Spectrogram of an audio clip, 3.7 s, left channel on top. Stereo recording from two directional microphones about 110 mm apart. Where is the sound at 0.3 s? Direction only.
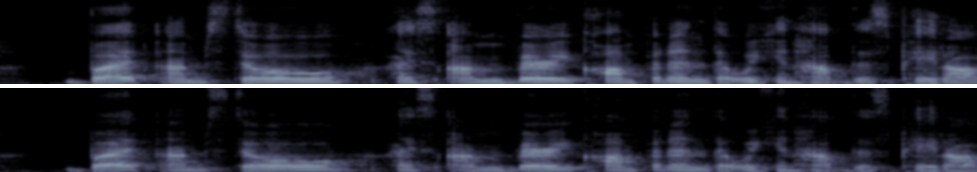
15° left (ahead or behind).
